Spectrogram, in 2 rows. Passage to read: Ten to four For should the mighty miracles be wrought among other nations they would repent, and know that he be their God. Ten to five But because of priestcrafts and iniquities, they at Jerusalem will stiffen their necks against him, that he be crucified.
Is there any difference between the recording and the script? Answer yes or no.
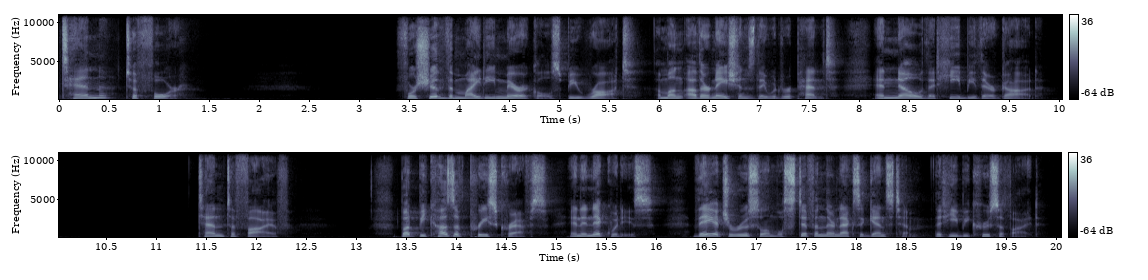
no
